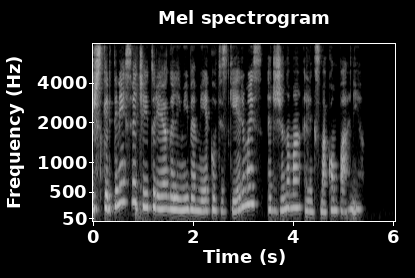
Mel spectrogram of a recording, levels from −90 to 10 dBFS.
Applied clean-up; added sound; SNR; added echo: neural mask model DeepFilterNet 3.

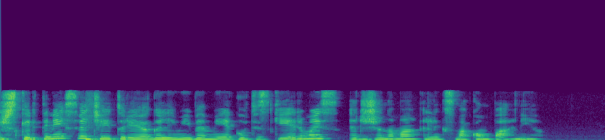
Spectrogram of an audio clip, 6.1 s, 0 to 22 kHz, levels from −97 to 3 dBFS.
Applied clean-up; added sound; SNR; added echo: none; Snare drum; 9 dB; none.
